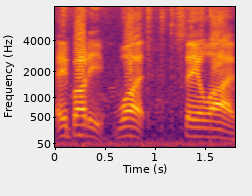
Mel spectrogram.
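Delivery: ordinary delivery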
